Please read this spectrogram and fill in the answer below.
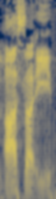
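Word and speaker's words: açaí: Acai, thank you.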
